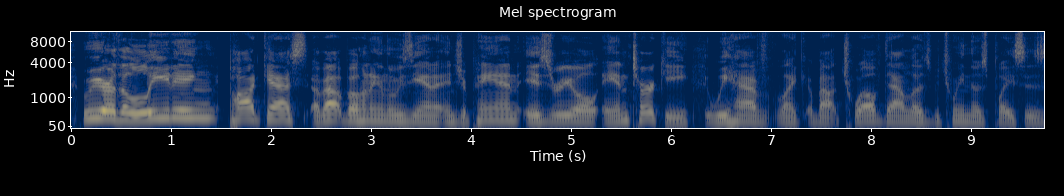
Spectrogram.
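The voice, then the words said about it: Mixed half Southern American accent. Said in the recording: “my convoluted half Southern accent.”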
